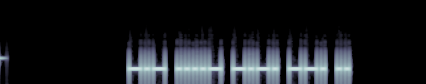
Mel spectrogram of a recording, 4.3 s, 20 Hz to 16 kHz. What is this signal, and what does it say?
Morse code, heard as a keyed tone, about 30 wpm, 700 Hz. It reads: K4CGI
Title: USA Call Signs 30wpm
